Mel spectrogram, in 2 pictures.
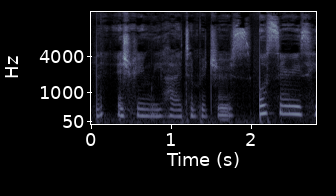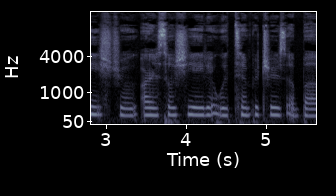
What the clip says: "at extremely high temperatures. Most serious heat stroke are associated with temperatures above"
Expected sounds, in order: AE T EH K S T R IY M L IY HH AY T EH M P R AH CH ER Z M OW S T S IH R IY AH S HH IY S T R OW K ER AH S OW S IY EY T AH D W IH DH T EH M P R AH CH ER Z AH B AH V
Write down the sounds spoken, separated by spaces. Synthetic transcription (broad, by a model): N EH K S T R IY M L IY HH AY T EH M P R AH CH ER Z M OW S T S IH R IY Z HH IY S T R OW ER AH S OW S IY EY T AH D W IH DH T EH M P R AH CH ER Z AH B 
